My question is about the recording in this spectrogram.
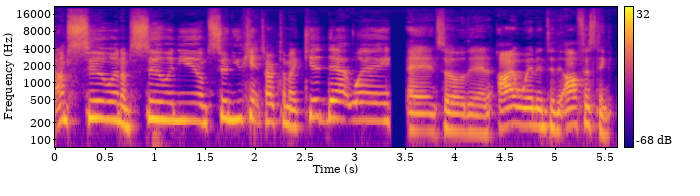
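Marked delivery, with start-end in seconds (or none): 0.0-3.4 retold indignant woman. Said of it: "This woman said".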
